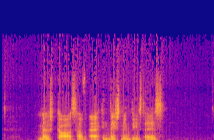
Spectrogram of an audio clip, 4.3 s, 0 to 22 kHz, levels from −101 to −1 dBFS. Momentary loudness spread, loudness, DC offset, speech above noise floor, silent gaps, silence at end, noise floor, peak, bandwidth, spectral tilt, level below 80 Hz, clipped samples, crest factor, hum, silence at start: 7 LU; -20 LUFS; under 0.1%; 42 dB; none; 1.05 s; -61 dBFS; -2 dBFS; 17 kHz; -3 dB/octave; -46 dBFS; under 0.1%; 20 dB; none; 0.05 s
